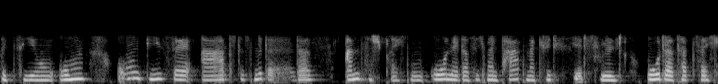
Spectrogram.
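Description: Rough, slightly synthetic speech, band-limited with nothing above 4 kHz, runs throughout, which fits G.729 coding at 8 kbit/s rebuilding the voice from a filter and sparse pulses. Stretched, fading stretches appear at 1.20–1.37 s, at 2.71–2.97 s just before "anzusprechen ohne dass sich", and as scattered short dropouts of up to 20 ms each at 5.59–5.83 s. They come from VoIP packet loss concealed by the speech codec, which extrapolates from the last good frame while the speech stays weak afterwards.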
